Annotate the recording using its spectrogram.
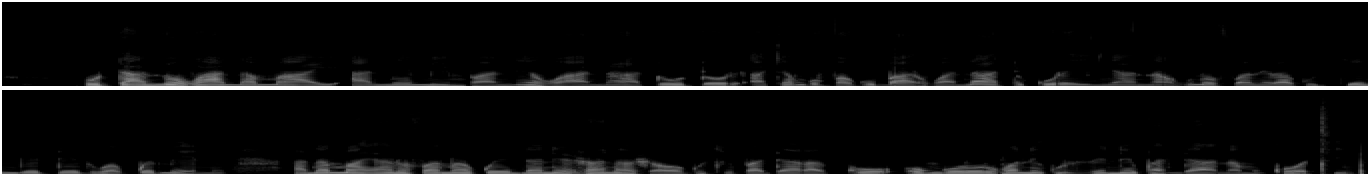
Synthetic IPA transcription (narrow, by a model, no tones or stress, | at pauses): utano̞ɦwaːnama̰jḭa̰ne̞mimba̰neɦwa̰naːtoutoɾiʔat͡ʃaŋɡo̞b͡vakuɓarwanaatokuɾeiɲana̰ɦuno̞fanirakut͡ʃe̞ŋɡe̞te̞d͡zwakwe̞me̞ːnea̰namaiano̞fanirakue̞ndane̞ʐanaʐawokut͡ʃipataɾakoːŋɡo̞ɾo̞rwane̞kuve̞nekwandanamuko̰ːtʰi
